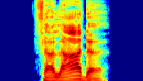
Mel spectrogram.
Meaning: inflection of verladen: 1. first-person singular present 2. first/third-person singular subjunctive I 3. singular imperative
- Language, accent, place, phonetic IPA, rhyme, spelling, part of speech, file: German, Germany, Berlin, [fɛɐ̯ˈlaːdə], -aːdə, verlade, verb, De-verlade.ogg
